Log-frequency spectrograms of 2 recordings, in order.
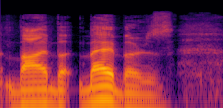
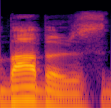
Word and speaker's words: Baibars: In today's program, we're going to talk about a great warrior and a great sultan, Sultan Baibars, or Baburs, depending how you say it, a Turkish legendary figure from the Mamluk Sultanate of Egypt.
